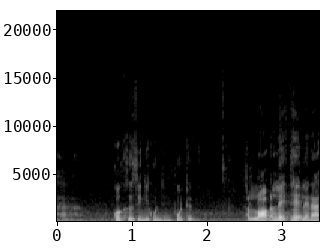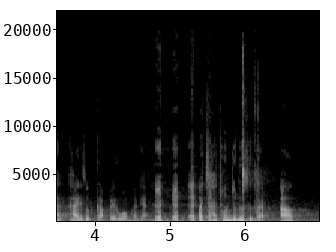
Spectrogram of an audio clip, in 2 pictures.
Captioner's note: laughs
